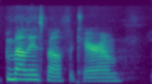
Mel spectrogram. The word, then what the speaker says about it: Malleus Maleficarum: Malleus Maleficarum.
